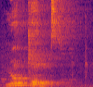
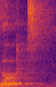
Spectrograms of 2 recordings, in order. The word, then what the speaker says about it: looked: Don't say looked. Try to pronounce it as looked. T, looked. This D becomes T when uttering, when pronouncing this word.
